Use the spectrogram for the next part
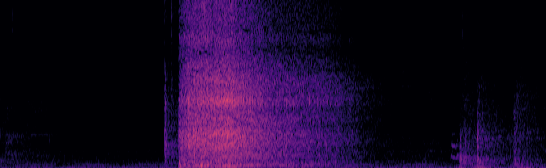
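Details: A kitchen blender whirs in a loud burst that fades, followed by brief clattering, with no animal sounds.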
